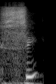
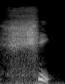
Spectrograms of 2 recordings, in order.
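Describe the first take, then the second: First: The syllable starts with a plain S sound. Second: The syllable starts with a soft SH sound. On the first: The speaker calls it wrong. "Japanese people don't say si" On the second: The speaker calls it right. "they say shi. So it's a soft S H sound"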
